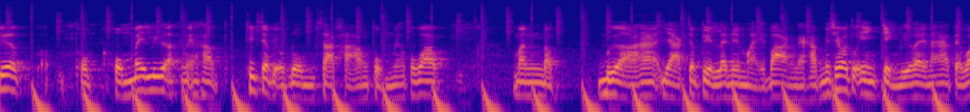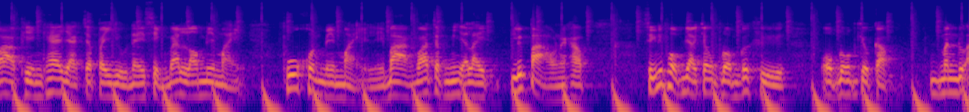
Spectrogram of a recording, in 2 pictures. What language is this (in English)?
Thai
